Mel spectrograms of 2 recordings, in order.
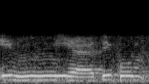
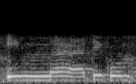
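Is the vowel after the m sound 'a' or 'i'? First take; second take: i; a. First: Both the first vowel and the m take i. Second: The first vowel is i, the m takes a. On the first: "حمزة يقرأ بكسر الهمزة وبكسر الميم معا هكذا" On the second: "الكساء يكسر الهمزة فقط ويفتح الميم"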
